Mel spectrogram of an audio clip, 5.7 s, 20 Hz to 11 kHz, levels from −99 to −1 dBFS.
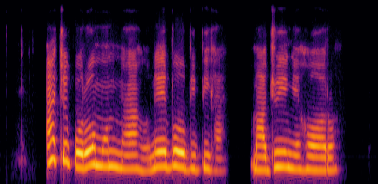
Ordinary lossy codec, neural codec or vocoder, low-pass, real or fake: Opus, 24 kbps; codec, 16 kHz, 16 kbps, FunCodec, trained on Chinese and English, 50 frames a second; 7.2 kHz; fake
